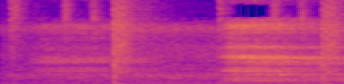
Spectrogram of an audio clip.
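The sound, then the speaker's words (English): Quiet breaths are drawn in through the nose during a guided breathing exercise: a few short, airy sniffs and snorts separated by soft rushing air, all faint; no talk. “Breathe in.”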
